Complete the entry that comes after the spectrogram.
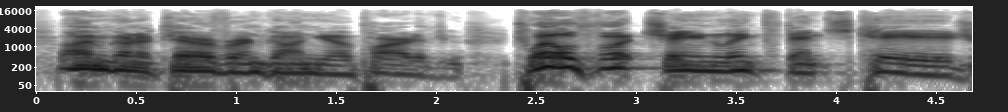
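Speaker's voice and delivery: loud, high, snarling heel promo; wrestler's vile threats. Retold or imitated. Wrestler threatening the TV camera: loud menacing promo. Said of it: "Mad Dog starts making vile threats at the camera".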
